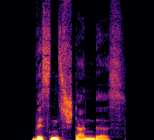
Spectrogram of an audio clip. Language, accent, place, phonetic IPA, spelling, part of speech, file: German, Germany, Berlin, [ˈvɪsn̩sˌʃtandəs], Wissensstandes, noun, De-Wissensstandes.ogg
- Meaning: genitive singular of Wissensstand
